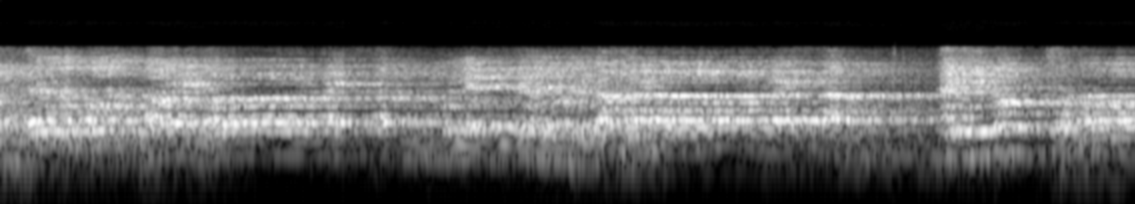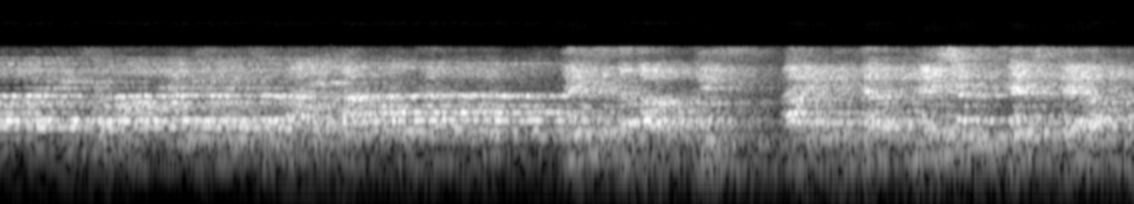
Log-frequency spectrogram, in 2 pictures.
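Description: Mixed choir of women's and men's voices singing a cappella, a gospel spiritual sung with full, sustained chords. The singing eases briefly about fourteen seconds in, then resumes.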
